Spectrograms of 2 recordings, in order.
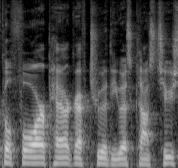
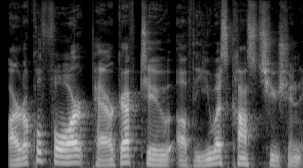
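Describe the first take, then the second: First: It is read at a normal pace. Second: It is read slowly and deliberately.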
